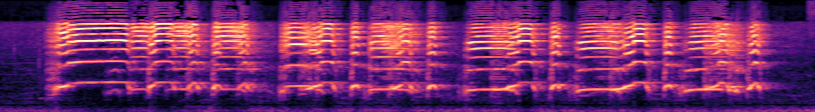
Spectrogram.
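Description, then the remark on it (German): Whooping cranes calling in a loud, continuous series of harsh, bugling whoops, several birds overlapping in rapid bursts with brief pauses between them, over a low background rumble and no talking. “Also wenn die schreien, ne, die haben ihren Namen nicht von ungefähr, dann hört man die über Kilometer.”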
